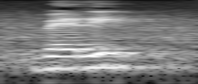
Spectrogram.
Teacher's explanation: Only one time is touching this tip of the tongue to the teeth ridge. Okay, so that's why here this ra sound is called flop.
